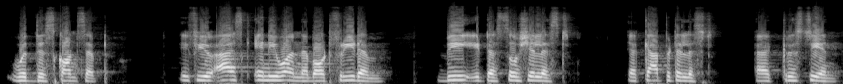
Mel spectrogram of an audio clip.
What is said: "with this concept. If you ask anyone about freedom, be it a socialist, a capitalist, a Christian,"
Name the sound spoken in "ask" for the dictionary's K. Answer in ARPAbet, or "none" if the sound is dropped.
K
